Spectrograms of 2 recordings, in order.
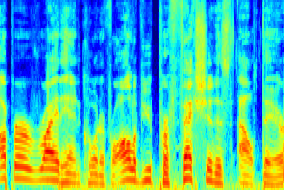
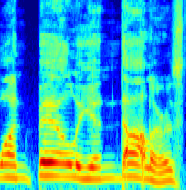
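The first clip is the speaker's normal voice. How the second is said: pitched-up movie villain voice; 6 semitones higher than usual. Telling a guest about hitting the mark two weeks ago, Dr. Evil voice. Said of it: "In my Doctor Evil voice".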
